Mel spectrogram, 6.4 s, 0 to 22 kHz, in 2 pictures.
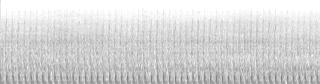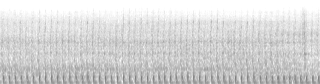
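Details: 2021 YFZ 450R with a newly fitted HMF slip-on exhaust and fuel optimizer on its first test run. The single-cylinder thumps quickly and regularly at idle with no surging or hunting; a smooth, steady idle.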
